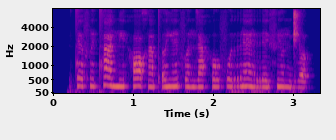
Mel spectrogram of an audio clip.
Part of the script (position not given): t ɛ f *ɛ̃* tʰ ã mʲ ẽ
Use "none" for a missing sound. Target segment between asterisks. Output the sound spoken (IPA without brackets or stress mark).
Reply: ẽ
